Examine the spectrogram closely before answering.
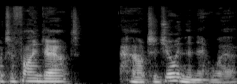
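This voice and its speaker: A man talks at a medium pitch with ordinary pitch variation. His voice is somewhat breathy over a quiet background. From London. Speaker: charity director. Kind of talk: scripted self-introduction. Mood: warm, calm, steady. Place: home room. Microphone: webcam.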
